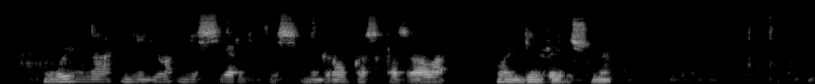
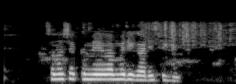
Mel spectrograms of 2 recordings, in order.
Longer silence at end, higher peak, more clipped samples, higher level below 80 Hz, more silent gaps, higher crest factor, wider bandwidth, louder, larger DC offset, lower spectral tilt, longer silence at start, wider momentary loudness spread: first, 0.4 s vs 0.05 s; second, -12 dBFS vs -2 dBFS; neither; second, -70 dBFS vs -60 dBFS; neither; first, 22 dB vs 14 dB; first, 11.5 kHz vs 8 kHz; second, -30 LUFS vs -15 LUFS; neither; second, -3 dB/octave vs -4.5 dB/octave; about the same, 0.45 s vs 0.45 s; about the same, 16 LU vs 15 LU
